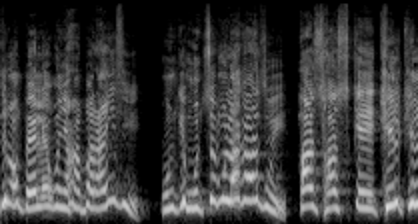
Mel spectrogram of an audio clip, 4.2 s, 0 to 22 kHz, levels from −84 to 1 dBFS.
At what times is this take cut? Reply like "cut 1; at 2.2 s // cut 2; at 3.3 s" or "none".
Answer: cut 1; at 1.5 s // cut 2; at 2.9 s

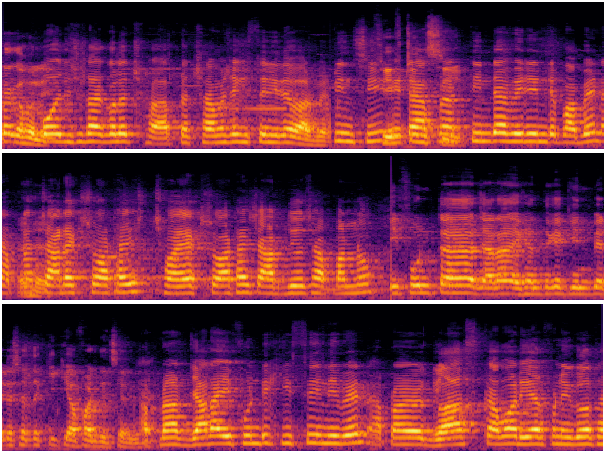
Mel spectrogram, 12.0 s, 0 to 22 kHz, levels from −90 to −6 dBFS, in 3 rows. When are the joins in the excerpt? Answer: cut 1; at 2.2 s // cut 2; at 6.6 s

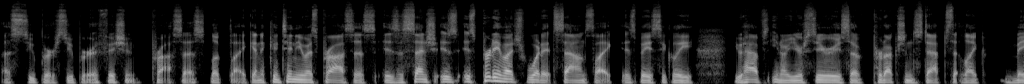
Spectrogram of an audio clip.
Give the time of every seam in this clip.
cut 1; at 2.0 s

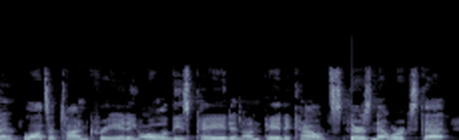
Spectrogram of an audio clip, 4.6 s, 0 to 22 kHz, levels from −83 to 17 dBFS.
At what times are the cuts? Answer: cut 1; at 3.4 s

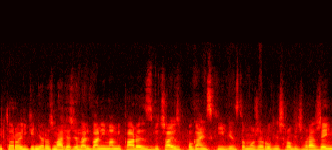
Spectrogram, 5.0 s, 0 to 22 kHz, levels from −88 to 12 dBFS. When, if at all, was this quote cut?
cut 1; at 1.1 s

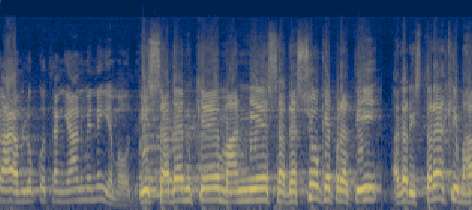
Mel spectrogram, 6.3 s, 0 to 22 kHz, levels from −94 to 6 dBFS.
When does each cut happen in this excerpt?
cut 1; at 1.8 s // cut 2; at 5.1 s

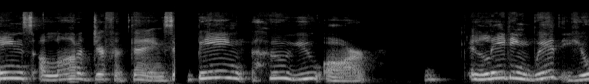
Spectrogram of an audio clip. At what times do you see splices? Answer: cut 1; at 1.7 s

